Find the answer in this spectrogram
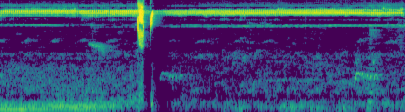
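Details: A two-week-old blue-crowned hanging parrot chick kept for luring wild birds utters two short, harsh, high squeaks in quick succession, set against a continuous shrill insect drone.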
